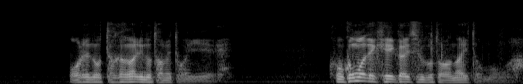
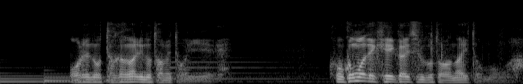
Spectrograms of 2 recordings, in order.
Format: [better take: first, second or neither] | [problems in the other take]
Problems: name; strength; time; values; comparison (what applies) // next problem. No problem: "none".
first | background sound (Guitar); 19 dB below the speech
